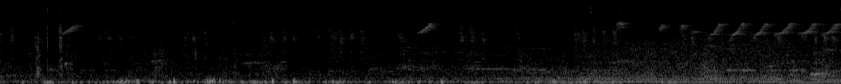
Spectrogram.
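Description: A bird chirping: single short rising chirps a few seconds apart, then a quick run of them, about four a second, near the end, with scattered light clicks.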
